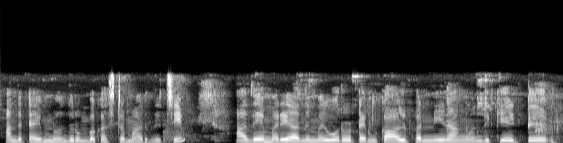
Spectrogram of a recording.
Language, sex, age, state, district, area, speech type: Tamil, female, 30-45, Tamil Nadu, Nagapattinam, rural, spontaneous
